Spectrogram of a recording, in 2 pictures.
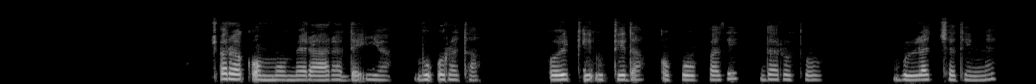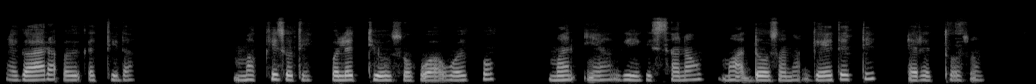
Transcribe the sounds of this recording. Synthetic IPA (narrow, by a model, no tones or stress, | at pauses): t͡ʃʼɔɾɐkʼɔmːɔmɛɾaːɾɐd̪ɛʔɪja | bʊkʼʊɾɐt̪ɐ | ʔɔjkʼːɪʔʊt̪ːɪd̪ɐʔɔpːuːpːɐt̪ɪ | d̪ɐɾɔt̪ʰoː | bʊlːɐt͡ʃːɐt̪ɪnːɛ | hɛɡaːɾɐʔɔjkʼɛt̪ːɪd̪ɐ | mɐkːɪsɔt̪ɪhɔlɛt̪ːɪjoːsɔhʊwaːwɔjkːɔ | mɐnʔɪjaɡiːɡɪsːɐnɐwmaːd̪ːo̞ːsɔnɐɡe̞ːt̪ɛt̪ːɪ | ɛɾɛt̪ːo̞ːsɔnɐ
